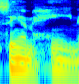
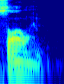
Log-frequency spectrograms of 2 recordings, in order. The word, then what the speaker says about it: Samhain: It's commonly mispronounced as Samhain, and it's only because of the Gaelic spelling, but it's actually pronounced Samhain.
